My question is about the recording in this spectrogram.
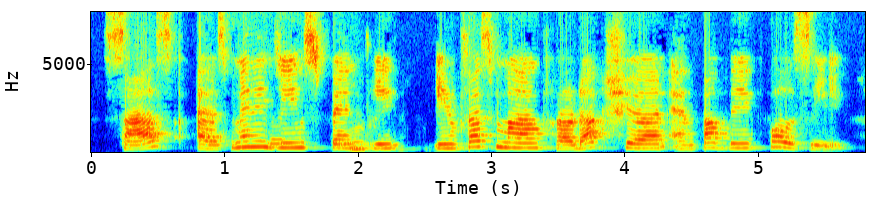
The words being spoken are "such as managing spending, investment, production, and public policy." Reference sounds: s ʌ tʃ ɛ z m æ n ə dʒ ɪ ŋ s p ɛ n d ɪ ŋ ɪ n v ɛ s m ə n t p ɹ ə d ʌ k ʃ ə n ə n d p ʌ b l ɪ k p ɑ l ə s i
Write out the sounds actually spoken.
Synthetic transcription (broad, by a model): s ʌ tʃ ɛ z m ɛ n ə dʒ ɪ ŋ s p ɛ n d ɪ ŋ ɪ n v ɛ s m ə n t p ɹ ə d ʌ k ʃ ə n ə n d p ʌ b l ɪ k p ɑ l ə s i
